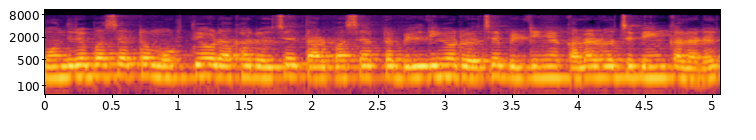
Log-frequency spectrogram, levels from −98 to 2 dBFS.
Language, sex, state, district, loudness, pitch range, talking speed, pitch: Bengali, male, West Bengal, Paschim Medinipur, -13 LUFS, 165-175 Hz, 235 wpm, 170 Hz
